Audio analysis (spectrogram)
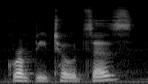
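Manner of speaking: ordinary delivery, nothing marked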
